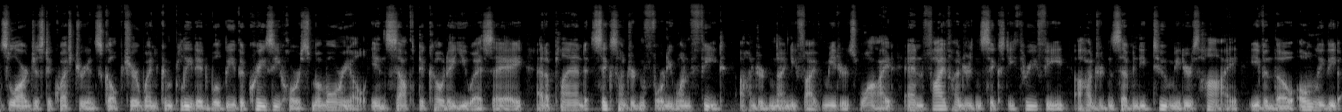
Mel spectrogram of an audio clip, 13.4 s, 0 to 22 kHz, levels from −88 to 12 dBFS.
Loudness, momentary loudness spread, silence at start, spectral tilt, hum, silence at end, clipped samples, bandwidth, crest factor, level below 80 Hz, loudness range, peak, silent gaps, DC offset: -27 LUFS; 6 LU; 0 s; -6 dB/octave; none; 0 s; under 0.1%; 17.5 kHz; 20 dB; -50 dBFS; 2 LU; -6 dBFS; none; under 0.1%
